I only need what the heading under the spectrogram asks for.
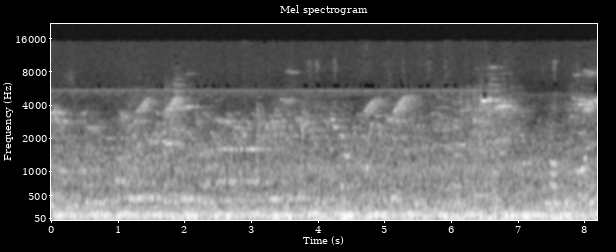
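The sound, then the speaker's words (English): Mosquitoes and other insects buzz and chirp outdoors. A faint, steady hum runs throughout, with repeated high chirps over it. “Sorry, y'all. This is mosquitoes and stuff out here. It's just terrible.”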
